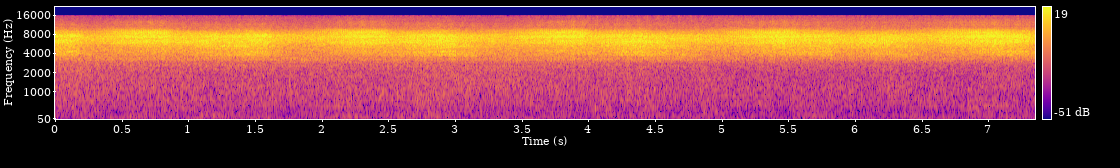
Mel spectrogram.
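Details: On a hot Saturday at Table Rock Lake, southern Missouri, shoreline cicadas give a continuous shrill buzz pulsing in regular surges roughly every second and a half, over a soft low hum of distant boats.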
